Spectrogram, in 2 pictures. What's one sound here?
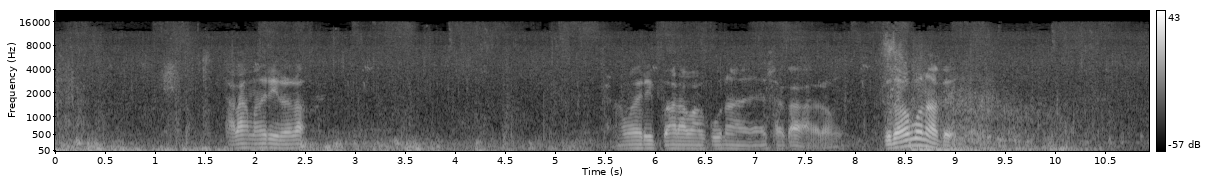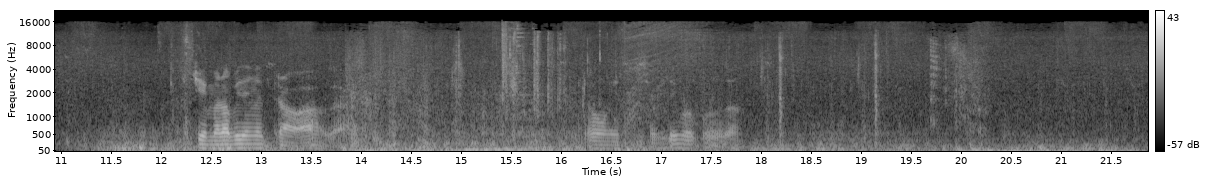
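Footsteps run quickly over grass and wooden boards.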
